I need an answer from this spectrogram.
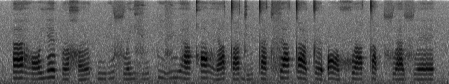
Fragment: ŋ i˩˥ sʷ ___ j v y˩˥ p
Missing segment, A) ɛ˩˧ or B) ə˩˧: A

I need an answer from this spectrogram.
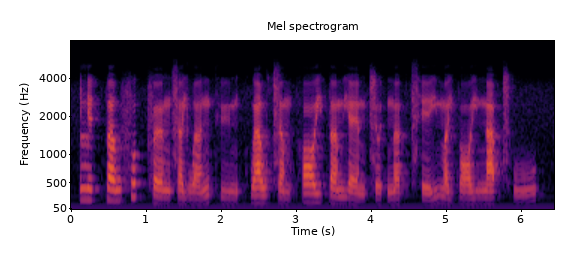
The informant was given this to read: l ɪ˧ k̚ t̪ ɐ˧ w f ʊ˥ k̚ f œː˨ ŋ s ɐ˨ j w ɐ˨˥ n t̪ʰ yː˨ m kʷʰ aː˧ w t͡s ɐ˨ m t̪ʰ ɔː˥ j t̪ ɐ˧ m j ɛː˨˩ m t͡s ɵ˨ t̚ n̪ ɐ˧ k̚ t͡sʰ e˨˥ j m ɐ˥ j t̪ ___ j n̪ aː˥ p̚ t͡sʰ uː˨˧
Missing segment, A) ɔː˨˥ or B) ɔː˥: B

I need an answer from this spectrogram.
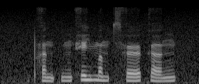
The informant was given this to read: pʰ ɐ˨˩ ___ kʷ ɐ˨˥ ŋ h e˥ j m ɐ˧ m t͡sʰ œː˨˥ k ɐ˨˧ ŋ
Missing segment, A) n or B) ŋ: A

